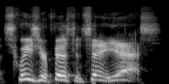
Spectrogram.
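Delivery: loud, slow coaching order; coach's command. Retold or imitated. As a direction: push him to commit. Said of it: "the trainer goes".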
